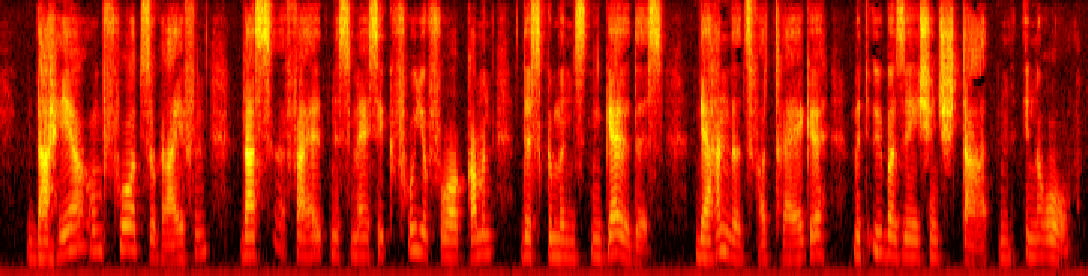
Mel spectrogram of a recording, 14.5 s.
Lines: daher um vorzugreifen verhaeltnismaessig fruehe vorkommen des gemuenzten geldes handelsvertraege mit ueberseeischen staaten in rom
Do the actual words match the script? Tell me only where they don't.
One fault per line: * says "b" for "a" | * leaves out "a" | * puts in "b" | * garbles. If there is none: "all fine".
* puts in "das"
* puts in "der"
